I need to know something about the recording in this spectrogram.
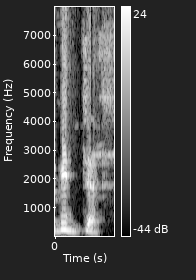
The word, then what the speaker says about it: pizzas: Some foods such as burgers and pizzas, উচ্চারণটা পিৎজাস, dash bad for your health.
